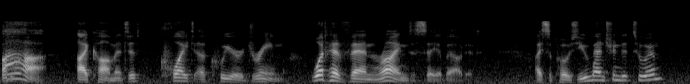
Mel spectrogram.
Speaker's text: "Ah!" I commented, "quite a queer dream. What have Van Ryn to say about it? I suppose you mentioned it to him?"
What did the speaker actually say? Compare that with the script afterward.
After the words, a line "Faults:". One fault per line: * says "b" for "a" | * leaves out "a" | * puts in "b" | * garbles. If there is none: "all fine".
"Ah!" I commented, "quite a queer dream. What have Van Ryn to say about it? I suppose you mentioned it to him?"
Faults:
all fine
